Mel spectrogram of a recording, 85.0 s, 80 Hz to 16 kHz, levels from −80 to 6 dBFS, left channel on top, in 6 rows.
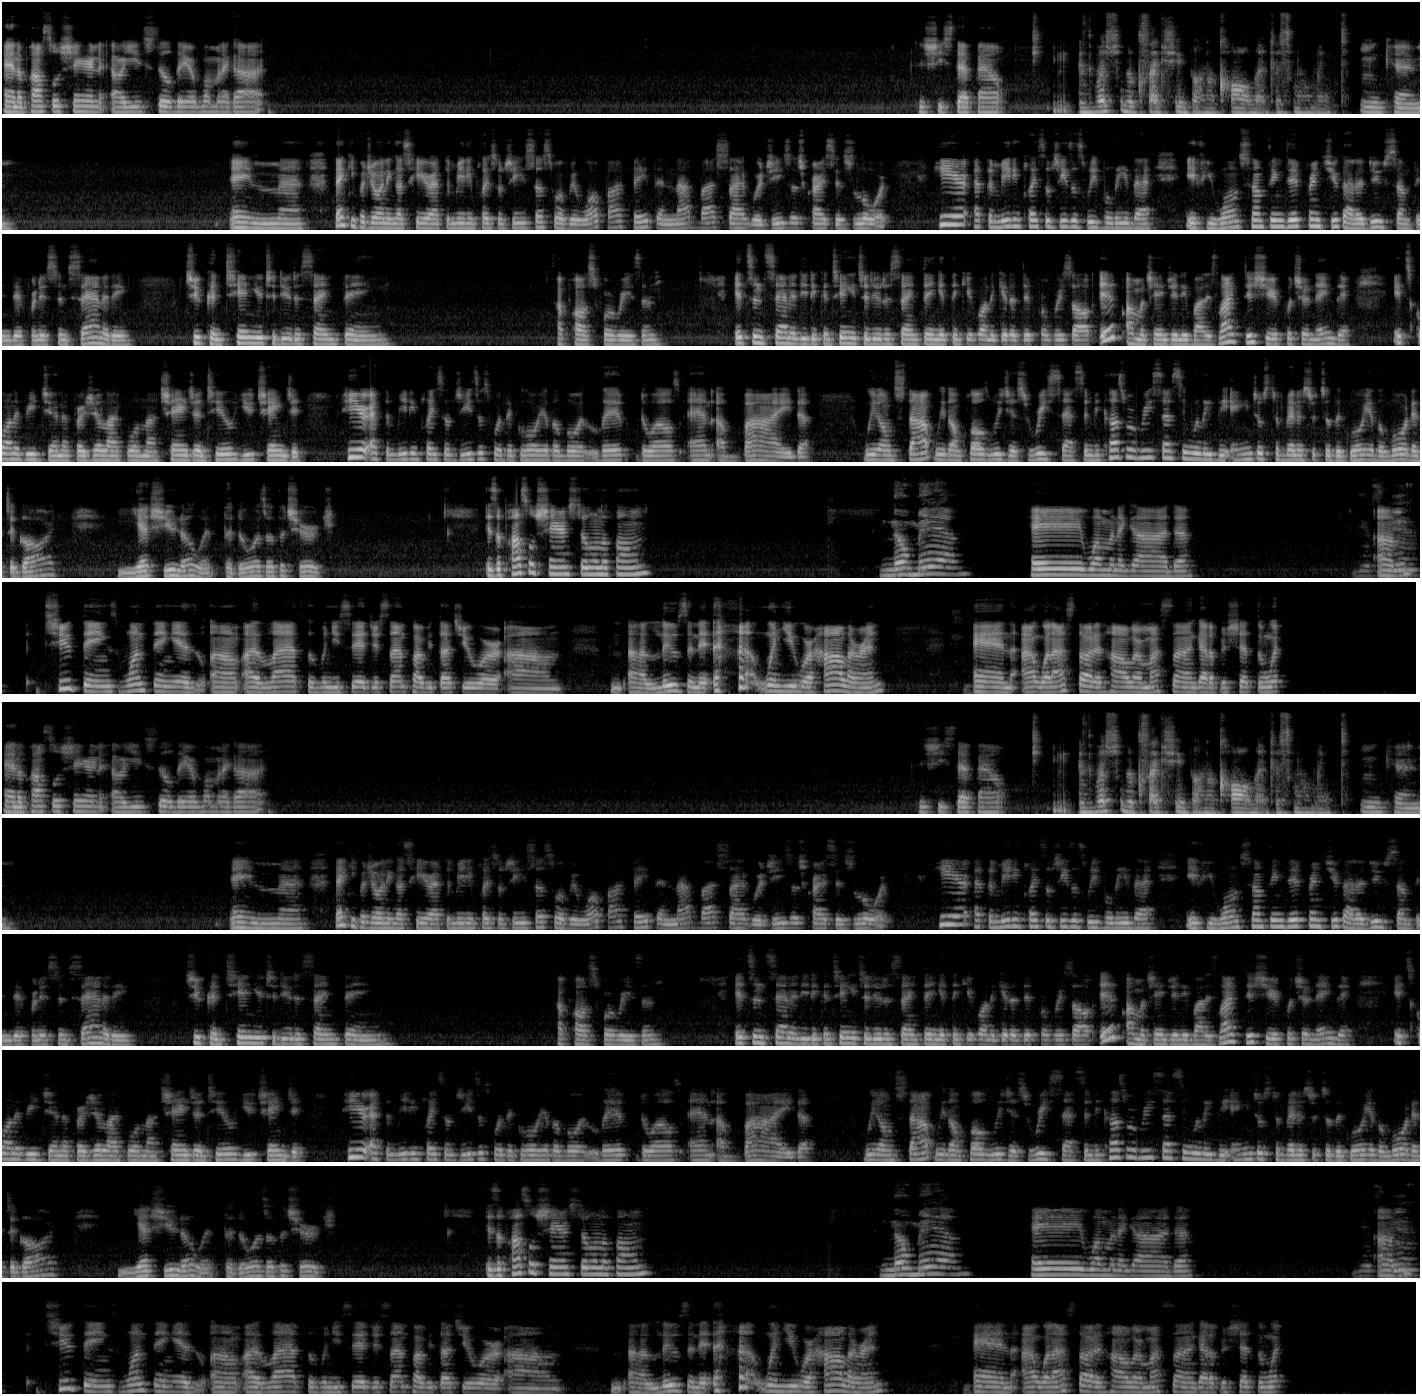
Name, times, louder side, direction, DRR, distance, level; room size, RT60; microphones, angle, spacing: voice 1, 0.0-2.6 9.2-10.0 13.6-14.3 16.5-23.0 23.5-29.9 30.2-32.2 33.9-35.0 35.4-45.5 45.9-50.6 51.2-60.0 61.2-63.2 67.0-68.6 70.5-70.8 71.3-76.5 77.0-79.7 80.6-83.7, left 5 dB, 85° left, 0.4 m, -27 dB
voice 2, 10.5-13.3, equal, 5° right, 0.7 m, -31 dB
voice 3, 65.5-66.4 70.2-70.9, left 3 dB, 60° left, 1.0 m, -32 dB
4.8 x 3.7 x 2.3 m
head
